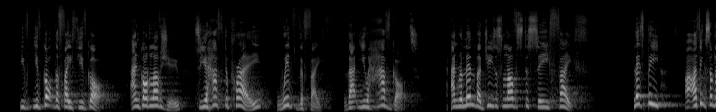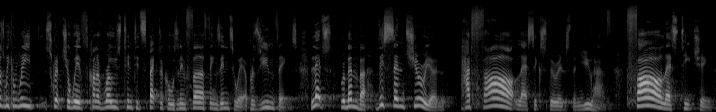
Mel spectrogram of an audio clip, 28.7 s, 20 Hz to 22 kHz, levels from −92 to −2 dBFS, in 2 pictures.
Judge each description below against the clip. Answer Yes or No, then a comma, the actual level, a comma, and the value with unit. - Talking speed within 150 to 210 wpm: No, average, 140 wpm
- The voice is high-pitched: Yes, high, 220 Hz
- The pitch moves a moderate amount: No, wide, 6.4 semitones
